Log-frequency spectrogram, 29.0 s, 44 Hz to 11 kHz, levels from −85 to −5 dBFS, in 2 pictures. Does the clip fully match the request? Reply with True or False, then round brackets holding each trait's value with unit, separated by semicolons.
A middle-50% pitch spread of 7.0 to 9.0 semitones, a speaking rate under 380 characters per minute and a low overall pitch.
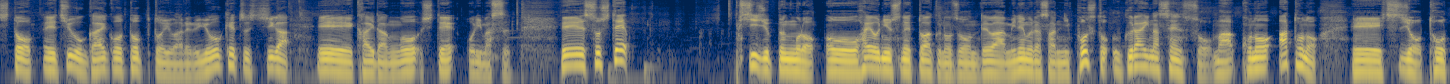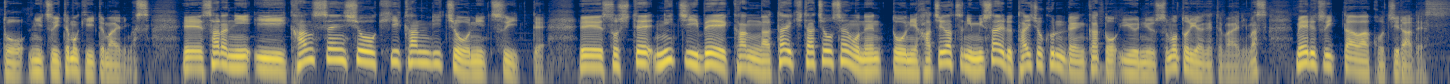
False (6.4 semitones; 335 characters per minute; 115 Hz)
